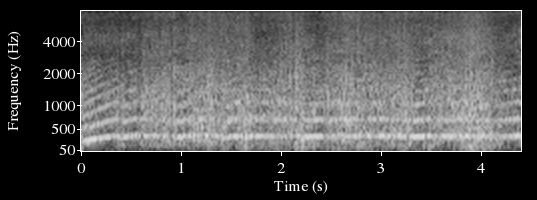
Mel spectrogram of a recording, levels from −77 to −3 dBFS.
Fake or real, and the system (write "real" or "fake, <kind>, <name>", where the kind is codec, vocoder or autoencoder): fake, codec, DAC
